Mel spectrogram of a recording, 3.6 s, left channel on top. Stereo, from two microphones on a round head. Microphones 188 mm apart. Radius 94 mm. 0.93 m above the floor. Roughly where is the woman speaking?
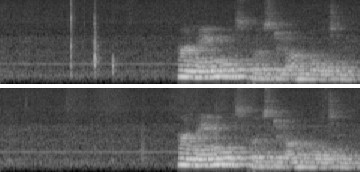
Centre.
